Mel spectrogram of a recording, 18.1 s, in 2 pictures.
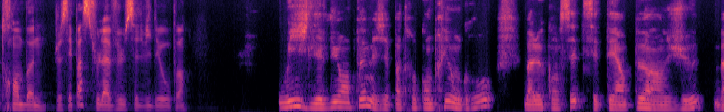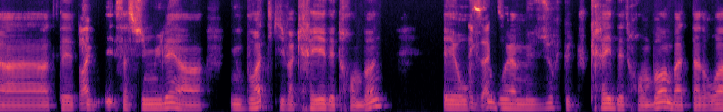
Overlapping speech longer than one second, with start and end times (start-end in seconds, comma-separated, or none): none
